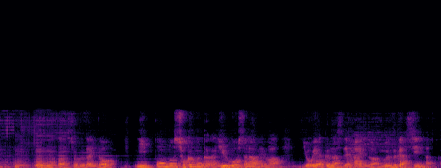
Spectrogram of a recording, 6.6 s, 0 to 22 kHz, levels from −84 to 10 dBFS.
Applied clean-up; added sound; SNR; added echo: neural separator model SepFormer DNS4.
